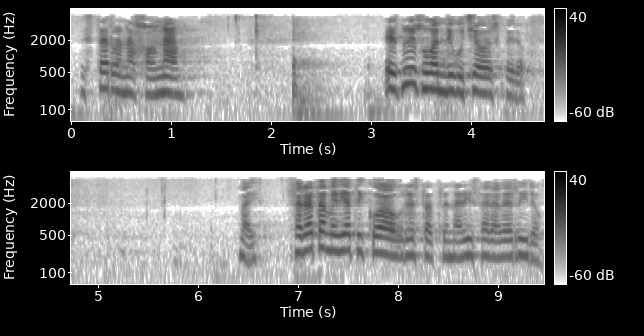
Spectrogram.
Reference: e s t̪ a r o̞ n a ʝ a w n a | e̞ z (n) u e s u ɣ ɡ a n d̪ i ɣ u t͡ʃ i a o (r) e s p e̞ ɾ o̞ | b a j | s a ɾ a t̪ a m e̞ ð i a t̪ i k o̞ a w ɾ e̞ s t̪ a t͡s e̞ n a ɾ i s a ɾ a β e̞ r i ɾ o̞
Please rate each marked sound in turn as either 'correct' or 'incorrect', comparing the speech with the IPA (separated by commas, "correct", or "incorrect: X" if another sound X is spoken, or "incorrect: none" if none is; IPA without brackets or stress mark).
correct, incorrect: none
